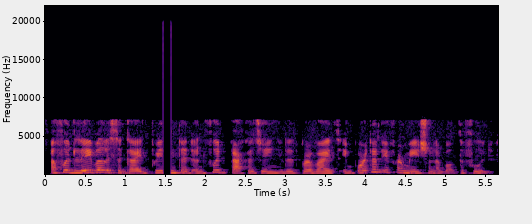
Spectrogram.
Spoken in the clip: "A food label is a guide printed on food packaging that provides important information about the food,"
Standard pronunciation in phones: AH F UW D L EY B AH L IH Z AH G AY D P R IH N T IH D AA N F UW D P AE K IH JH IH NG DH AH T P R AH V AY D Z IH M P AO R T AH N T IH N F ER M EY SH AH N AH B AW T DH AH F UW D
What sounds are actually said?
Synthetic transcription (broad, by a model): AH F UW D L EY B AH L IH S AH G AY D P R IH N T IH D AA N F UW D P AE K IH JH IH NG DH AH T P R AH V AY D S IH M P AO R T AH N T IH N F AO M EY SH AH N AH B AW T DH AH F UW D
